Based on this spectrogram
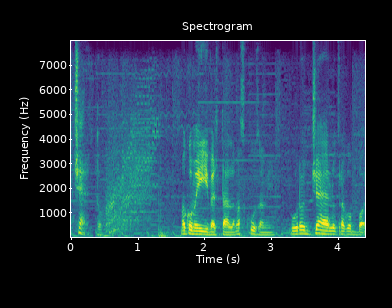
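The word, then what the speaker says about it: Yveltal: Povero Iveltal. Per essere... Oh, Iveltal, l'accento è su Evil, malvagio.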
